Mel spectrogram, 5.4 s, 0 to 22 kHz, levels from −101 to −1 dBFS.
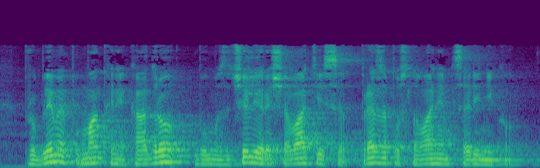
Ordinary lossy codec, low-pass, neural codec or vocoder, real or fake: MP3, 48 kbps; 7.2 kHz; none; real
